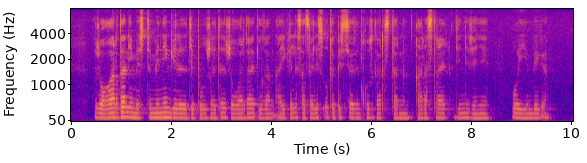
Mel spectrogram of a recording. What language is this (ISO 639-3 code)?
kaz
